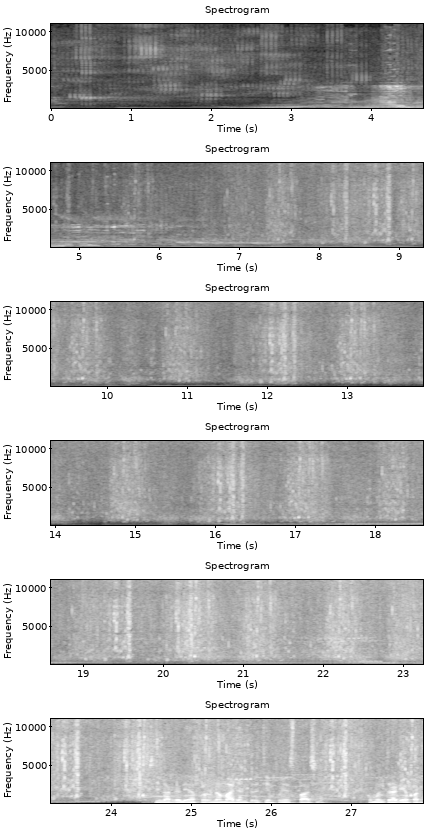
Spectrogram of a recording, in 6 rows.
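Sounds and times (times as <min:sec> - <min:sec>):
water sloshing and splashing: 0:05.4 - 0:27.9
low held bass notes: 0:24.4 - 0:27.9.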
